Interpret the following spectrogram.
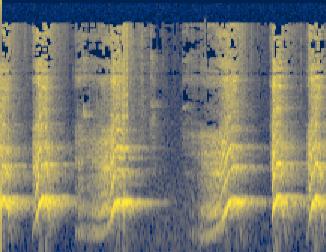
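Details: Bruce the dog barking at fish in a water hole: high-pitched, rising yelping barks with whining slides between them, delivered in irregular bursts.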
